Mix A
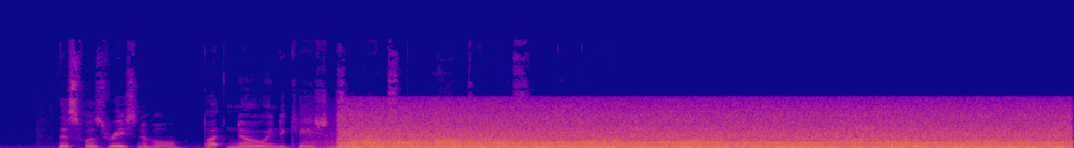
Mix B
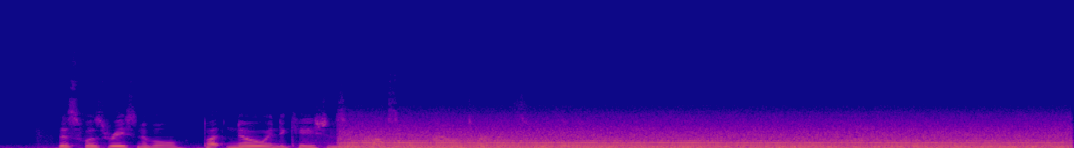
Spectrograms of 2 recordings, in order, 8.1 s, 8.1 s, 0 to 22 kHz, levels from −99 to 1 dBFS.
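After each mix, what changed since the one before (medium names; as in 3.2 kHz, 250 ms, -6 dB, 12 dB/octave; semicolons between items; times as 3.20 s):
background -12.0 dB; master: add distance through air 350 m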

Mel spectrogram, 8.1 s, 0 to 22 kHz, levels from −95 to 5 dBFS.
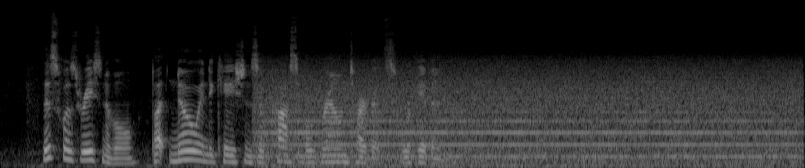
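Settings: speech +11.5 dB; master: add tilt EQ +2.5 dB/octave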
